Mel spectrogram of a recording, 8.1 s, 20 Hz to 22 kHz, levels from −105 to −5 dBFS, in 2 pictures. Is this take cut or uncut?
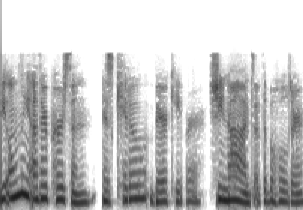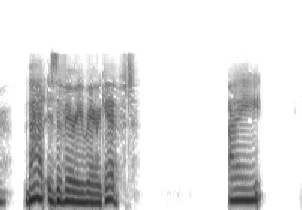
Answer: cut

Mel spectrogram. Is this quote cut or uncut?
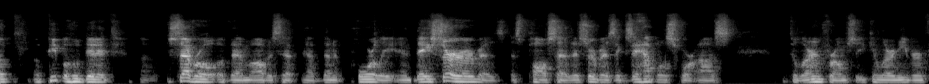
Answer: uncut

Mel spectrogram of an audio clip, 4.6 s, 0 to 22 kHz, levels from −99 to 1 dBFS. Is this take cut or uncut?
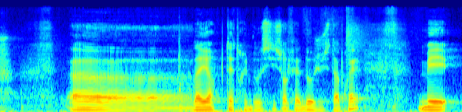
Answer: cut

